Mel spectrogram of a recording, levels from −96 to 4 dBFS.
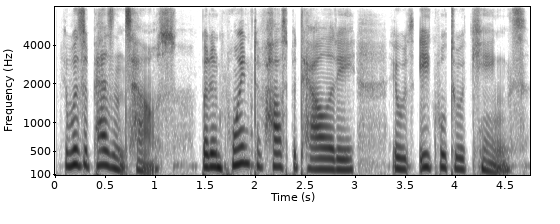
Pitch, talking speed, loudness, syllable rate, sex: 210 Hz, 200 wpm, -18 LUFS, 5.8 syllables/s, female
